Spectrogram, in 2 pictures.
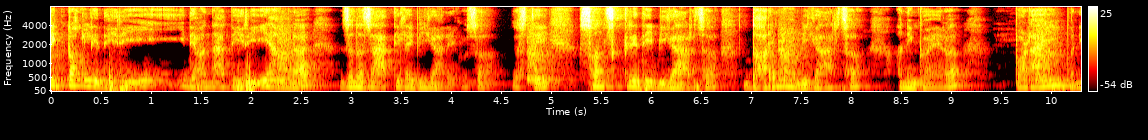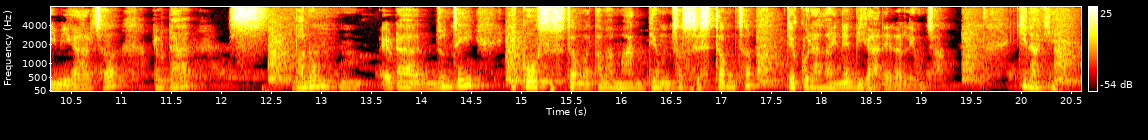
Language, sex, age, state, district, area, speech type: Nepali, male, 18-30, West Bengal, Darjeeling, rural, spontaneous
